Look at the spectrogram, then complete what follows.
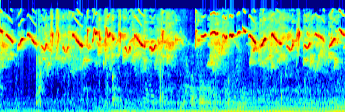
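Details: Kolibri wulung sunbird singing hard against a rival: dense, high, twittering song of rapid thin whistles and wavy slurred notes, with a short pause before the outpouring resumes; a faint low hum runs underneath.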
